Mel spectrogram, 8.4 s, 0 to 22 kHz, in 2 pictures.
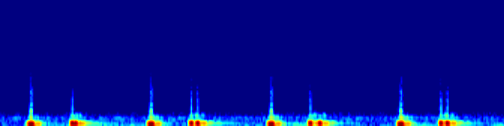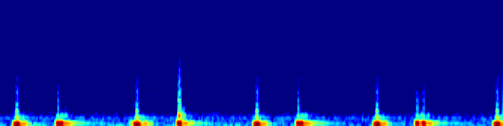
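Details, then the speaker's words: Demonstration of heart sounds S1 and S2: regular paired lub-dub at about 60 beats a minute over a faint steady hum. "Bueno, acá les voy a mostrar este los ruidos y los cardíacos."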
